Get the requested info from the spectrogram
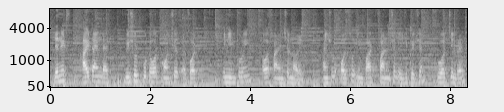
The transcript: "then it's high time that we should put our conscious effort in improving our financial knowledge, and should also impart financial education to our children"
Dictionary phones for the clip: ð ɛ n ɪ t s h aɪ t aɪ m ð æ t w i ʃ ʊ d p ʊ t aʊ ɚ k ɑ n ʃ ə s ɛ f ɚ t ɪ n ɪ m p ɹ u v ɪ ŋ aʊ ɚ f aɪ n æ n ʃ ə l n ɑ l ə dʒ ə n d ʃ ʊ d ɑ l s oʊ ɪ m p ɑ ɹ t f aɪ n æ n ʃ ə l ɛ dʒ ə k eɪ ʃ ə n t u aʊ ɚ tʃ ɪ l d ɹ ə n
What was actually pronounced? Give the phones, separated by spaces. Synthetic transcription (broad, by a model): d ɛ n ɪ t s h aɪ t aɪ m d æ t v i ʃ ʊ d p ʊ t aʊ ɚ k ɑ n ʃ ə s ɛ f ɚ t ɪ n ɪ m p ɹ u v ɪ ŋ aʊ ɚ f aɪ n æ n ʃ ə l n ɑ l ə dʒ ə n d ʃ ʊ d ɑ l s oʊ ɪ m p ɑ ɹ t f aɪ n æ n ʃ ə l ɛ dʒ ə k eɪ ʃ ə n t u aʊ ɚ tʃ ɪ l d ɹ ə n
